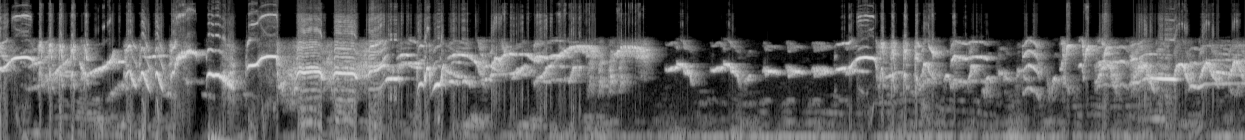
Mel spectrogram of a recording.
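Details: Oriental magpie-robin from a breeding aviary in Cirebon, Indonesia, in vigorous nonstop song: loud, varied whistles, harsh rattling bursts and sliding notes with mimicry-like phrases, a brief softer pause midway, faint low hum beneath.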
